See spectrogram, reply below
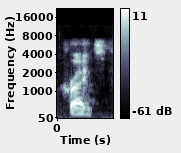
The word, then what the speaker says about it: Kreuz: If you're ever around that area, I'd say stop off at Kreitz. And that's spelled Kreuz. It's an old Czech name. Not exactly phonetic.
